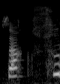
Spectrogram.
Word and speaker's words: 싹수: 뭐 이렇게 표현하죠 자 발음에 주의 하셔야 될 단어가 하나 있어요 싹수 자 싹 수 라고 쓰지만 실제로 발음할 때 싹수 라고 이렇게 하지요 그러니까 뭔가 1 같은게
